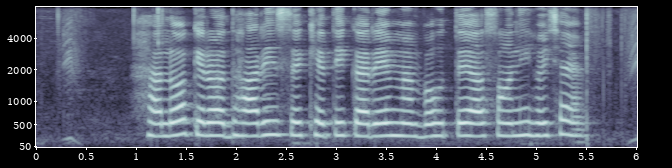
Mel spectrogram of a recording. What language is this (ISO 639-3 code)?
mai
